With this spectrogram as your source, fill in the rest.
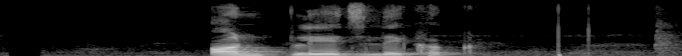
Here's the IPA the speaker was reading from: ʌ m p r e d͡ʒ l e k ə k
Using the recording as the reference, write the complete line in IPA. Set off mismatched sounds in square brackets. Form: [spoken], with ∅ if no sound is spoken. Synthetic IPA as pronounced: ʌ [n] p [l] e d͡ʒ l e [kʰ] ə k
